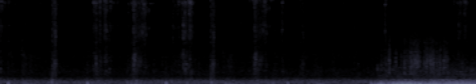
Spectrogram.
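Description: Armoured footsteps clank quickly.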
